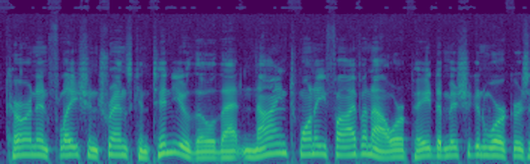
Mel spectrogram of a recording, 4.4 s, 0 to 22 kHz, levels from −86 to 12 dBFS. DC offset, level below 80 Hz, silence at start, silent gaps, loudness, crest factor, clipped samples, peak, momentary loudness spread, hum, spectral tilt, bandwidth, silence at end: under 0.1%; -52 dBFS; 0.05 s; none; -19 LUFS; 14 dB; under 0.1%; -4 dBFS; 3 LU; none; -7.5 dB/octave; over 20 kHz; 0 s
